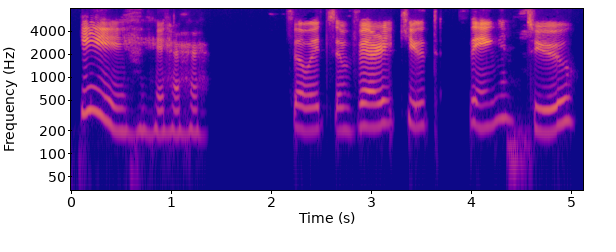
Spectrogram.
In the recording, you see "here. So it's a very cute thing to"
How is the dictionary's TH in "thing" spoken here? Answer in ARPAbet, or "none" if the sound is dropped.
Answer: TH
